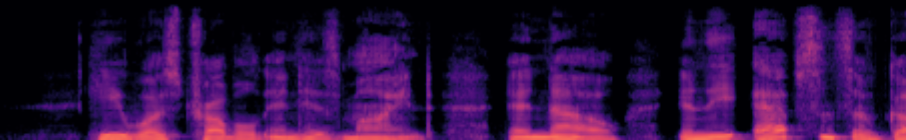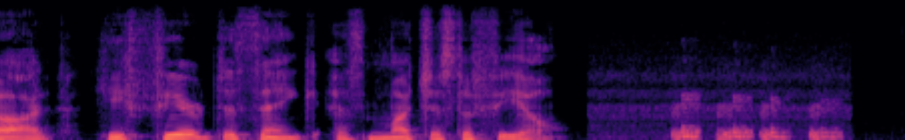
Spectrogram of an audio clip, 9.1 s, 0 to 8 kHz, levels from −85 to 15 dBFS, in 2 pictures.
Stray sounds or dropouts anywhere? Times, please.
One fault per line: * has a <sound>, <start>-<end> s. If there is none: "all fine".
* has a laugh, 7.9-8.8 s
